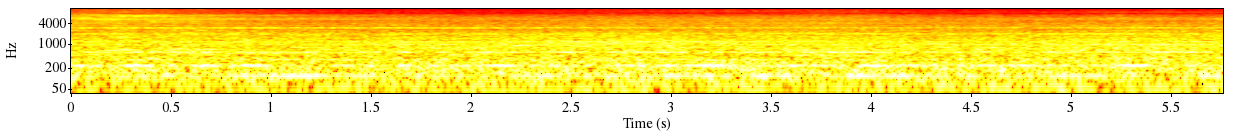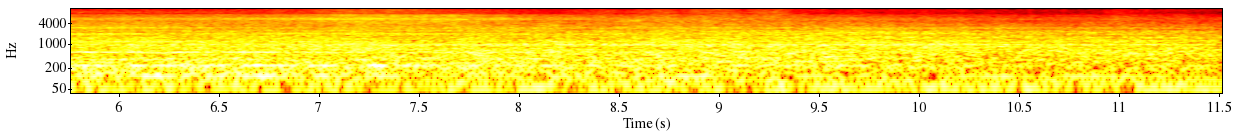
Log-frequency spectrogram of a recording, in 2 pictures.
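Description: Electric light rail train running past a station platform, a steady rumble of wheels with a constant motor hum, easing off near the end.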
